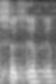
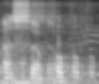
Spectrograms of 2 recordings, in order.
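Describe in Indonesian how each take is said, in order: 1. Huruf tengahnya G biasa. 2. Huruf tengahnya Q yang dalam, keluar dari tenggorokan. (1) "cuma dibaca As-Sagab" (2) "Aslinya tuh As-Saqab"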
